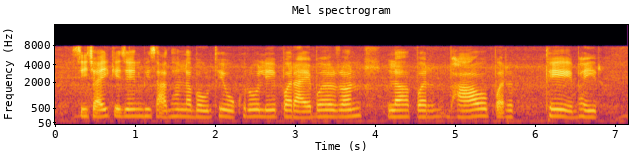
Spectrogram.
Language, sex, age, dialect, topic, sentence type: Chhattisgarhi, female, 18-24, Western/Budati/Khatahi, agriculture, statement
